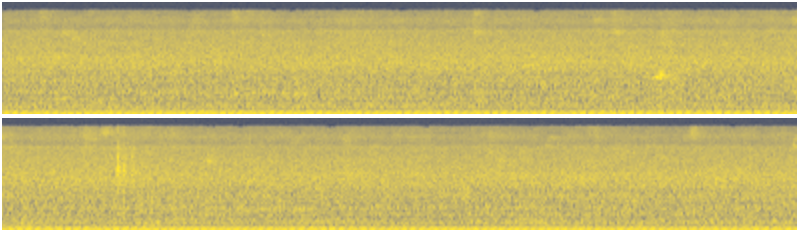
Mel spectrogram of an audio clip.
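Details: Constant low mechanical hum with a steady broadband fan-like hiss and an occasional faint click, with no frog call audible.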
